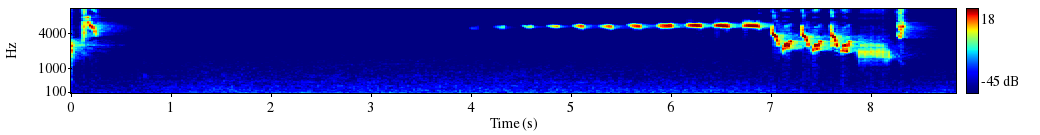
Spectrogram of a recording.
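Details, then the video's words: Nightingale song for teaching goldfinches and canaries: a slow crescendo of about fifteen pure, evenly spaced whistled notes growing louder, ending in a rapid burst of varied dropping notes. "ساعة من تغريد طائر العندليب الحسنية لتعليم طيور الحسون والكناري بدون أخطاء"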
